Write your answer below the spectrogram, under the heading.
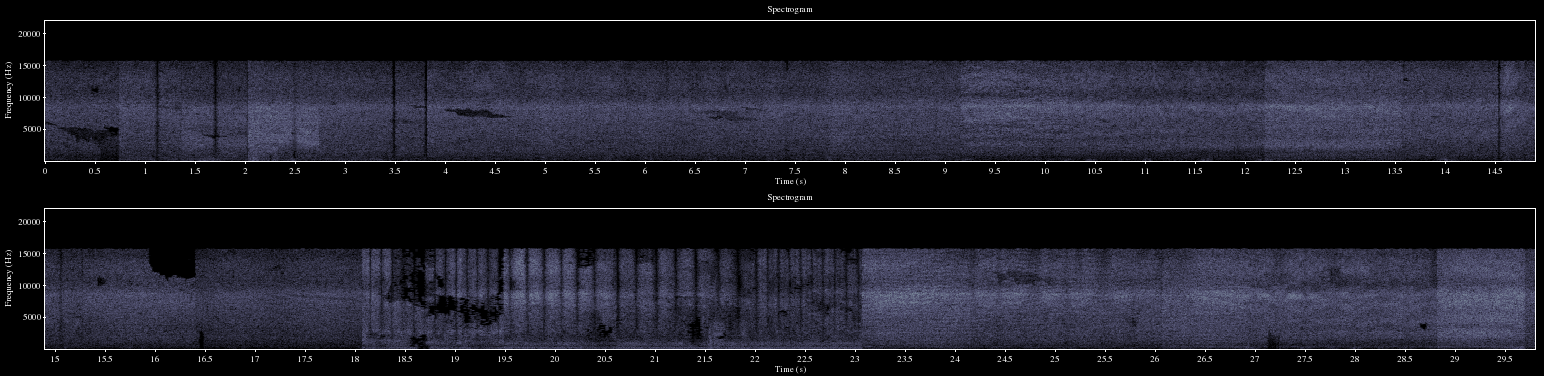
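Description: Air spray gun hissing steadily as it lays a finish coat onto a wooden dresser; the hiss steps up and down in level several times, and a faint hum sits under it for a few seconds past the middle.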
